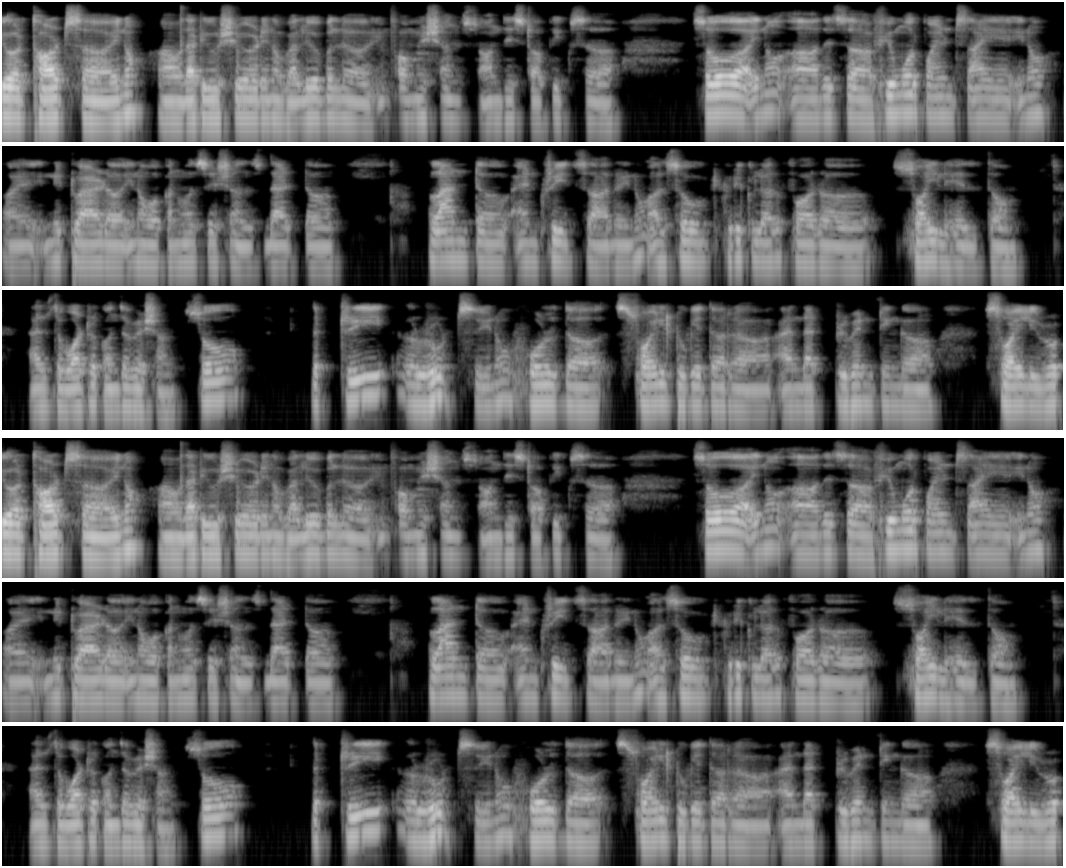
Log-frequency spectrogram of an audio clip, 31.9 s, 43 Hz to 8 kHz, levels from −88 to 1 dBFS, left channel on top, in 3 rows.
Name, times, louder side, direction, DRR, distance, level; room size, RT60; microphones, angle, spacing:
voice 1, 0.0-20.8 21.1-21.2 21.5-23.6 24.3-31.8, left 2 dB, 15° left, 0.9 m, -26 dB
9.9 x 5.1 x 2.3 m
head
